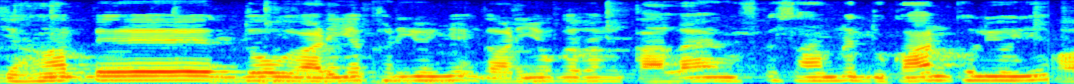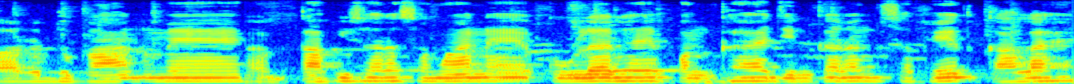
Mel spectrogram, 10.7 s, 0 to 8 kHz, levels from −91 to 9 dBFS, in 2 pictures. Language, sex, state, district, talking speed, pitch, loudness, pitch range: Hindi, male, Bihar, Samastipur, 190 wpm, 125 Hz, -17 LUFS, 115-135 Hz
